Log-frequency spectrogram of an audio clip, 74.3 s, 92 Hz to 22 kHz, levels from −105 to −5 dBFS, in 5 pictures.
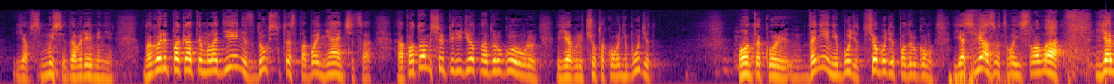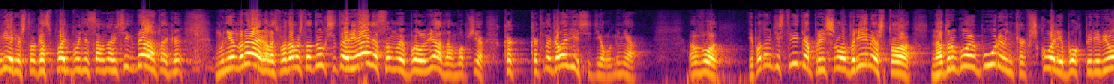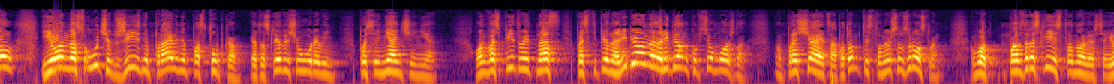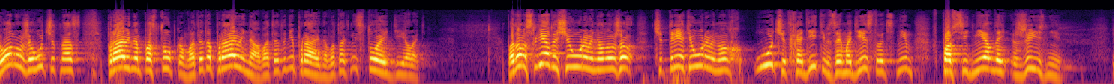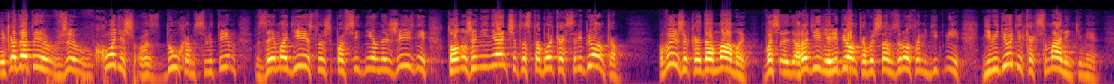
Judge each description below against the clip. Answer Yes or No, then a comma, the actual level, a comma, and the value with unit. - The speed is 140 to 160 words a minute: Yes, average, 150 wpm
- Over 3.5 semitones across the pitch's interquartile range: Yes, average, 5.1 semitones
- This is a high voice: Yes, high, 230 Hz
